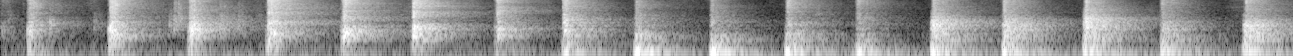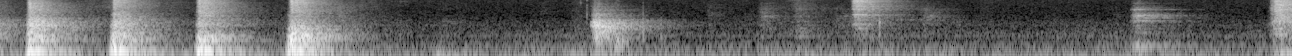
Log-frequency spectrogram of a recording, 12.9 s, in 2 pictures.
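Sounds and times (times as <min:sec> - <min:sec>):
stomping footsteps on stairs: 0:00.0 - 0:08.3.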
